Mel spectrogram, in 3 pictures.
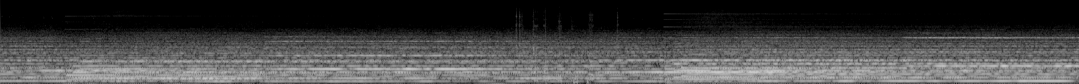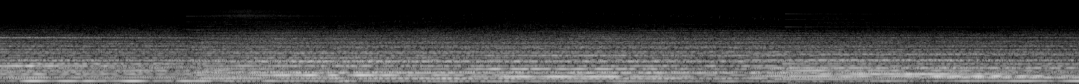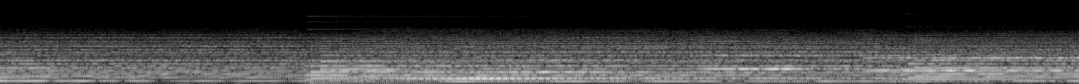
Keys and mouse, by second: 0.6 click, 2.9 click, 4.1-8.2 drag, 8.8-12.6 drag, 16.0 ctrl+c, 17.7-21.5 drag, 22.5 ctrl+v, 23.7-29.1 drag, 31.7 click, 32.1 click.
